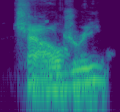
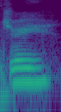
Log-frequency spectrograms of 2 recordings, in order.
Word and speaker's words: Chaudhry: Chowdhury, by the way, it's pronounced Pride Chowdhury. Chowdhury. It's Indian. Chowdhury.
